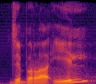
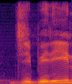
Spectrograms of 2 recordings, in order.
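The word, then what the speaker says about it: جبريل: എന്ത് ചെയ്യും ഹംസ് ഉപയോഗിക്കും ജിബ്രായിൽ മിക്കായിൽ പല ഹിജാസുകാര എന്ത് ചെയ്യൂല ഹംസ് ഉപയോഗിക്കും അപ്പോ അറബികൾക്കിടയിൽ ജിബിരീൽ എന്നും ജബ്രായിൽ എന്നും രണ്ട് ഉച്ചാരണംഉണ്ട് മീക്കാൽ എന്നും മീക്കായിൽ എന്നും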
